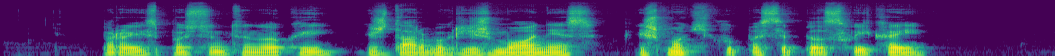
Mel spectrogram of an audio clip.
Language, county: Lithuanian, Alytus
